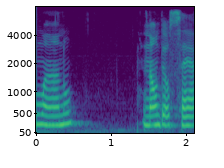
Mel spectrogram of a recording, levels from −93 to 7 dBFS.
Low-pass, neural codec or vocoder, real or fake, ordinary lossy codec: 7.2 kHz; none; real; none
